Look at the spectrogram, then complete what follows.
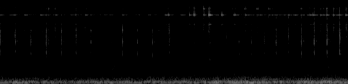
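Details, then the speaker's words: Hyundai Veloster PCV valve, removed and cleaned with brake cleaner amid P2191/P0420 lean codes: shaken by hand, a light quick loose rattle; plunger now moves freely, as a clean PCV valve should. "this is what it sounds like after cleaning"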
